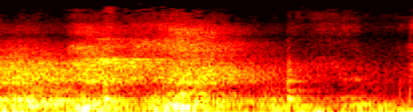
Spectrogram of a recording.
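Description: Wooden stir stick stirring paint in a metal gallon can: a soft, steady swishing scrape.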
